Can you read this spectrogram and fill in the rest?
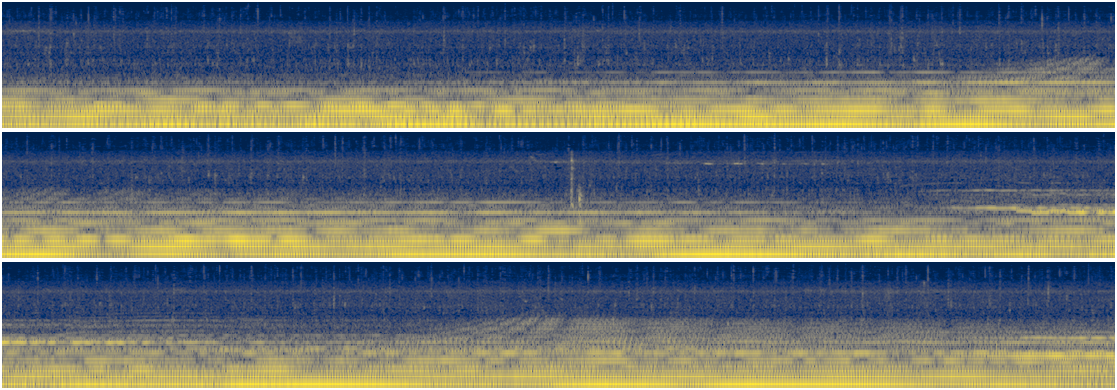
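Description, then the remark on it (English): Dripping water sounds run through an ambient music track, layered over steady droning synth tones with slow rising sweeps, continuous and fairly loud throughout, with no talking. “Sucker for water in any track.”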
